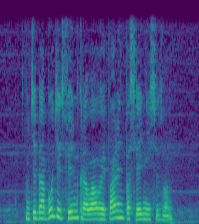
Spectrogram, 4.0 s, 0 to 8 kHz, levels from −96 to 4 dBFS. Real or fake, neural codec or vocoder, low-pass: real; none; 7.2 kHz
